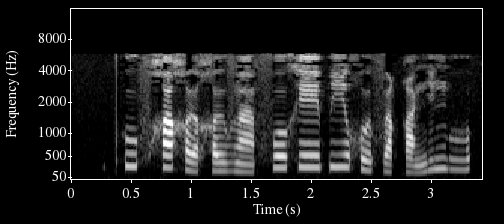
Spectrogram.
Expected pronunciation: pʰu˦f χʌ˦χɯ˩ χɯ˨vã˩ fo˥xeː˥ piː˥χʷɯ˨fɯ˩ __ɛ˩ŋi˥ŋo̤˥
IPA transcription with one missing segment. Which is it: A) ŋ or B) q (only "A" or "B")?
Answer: B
